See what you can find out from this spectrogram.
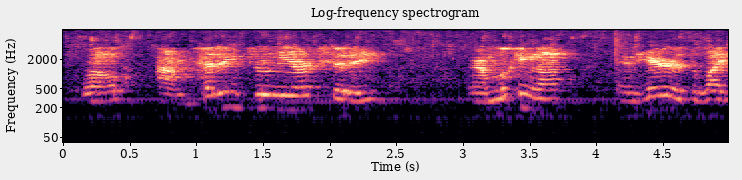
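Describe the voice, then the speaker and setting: Against noticeable background noise and audible room echo, a man speaks at a fairly high pitch with fairly even intonation. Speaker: caller. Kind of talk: phone-in call. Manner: fast.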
